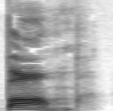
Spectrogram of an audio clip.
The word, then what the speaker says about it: bomb: 所以呢，比如说像 bomb。啊，b o m b 它也是 b 不发音。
